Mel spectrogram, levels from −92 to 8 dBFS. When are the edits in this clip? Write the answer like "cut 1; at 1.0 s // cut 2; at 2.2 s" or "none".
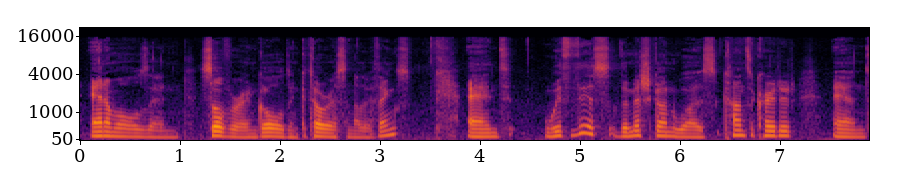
cut 1; at 4.4 s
